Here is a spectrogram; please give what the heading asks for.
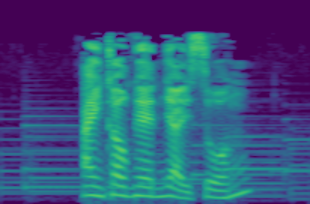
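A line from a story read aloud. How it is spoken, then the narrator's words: Helpless smiling. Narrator (Vietnamese): Mộ Tử cũng mỉm cười, hết sức bất lực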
